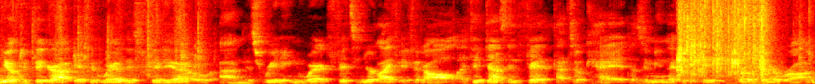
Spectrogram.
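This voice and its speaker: Stuffed-up guy with a deep voice doing a rambly tarot chat, loud noise behind, kinda distant. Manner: chatty, rambling, excitable about cards. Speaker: tarot reader. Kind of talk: casual chat to camera. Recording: echoey room from far off, loud noise.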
